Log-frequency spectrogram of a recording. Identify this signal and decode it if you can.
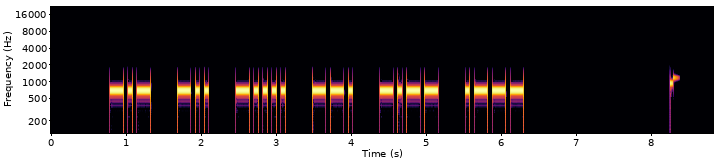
Morse code, heard as a keyed tone, about 20 wpm, spaced as for 14 wpm, 700 Hz. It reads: KD6GYJ
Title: 219 Lesson 35g - Number 0 - Call Signs 20wpm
